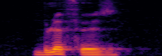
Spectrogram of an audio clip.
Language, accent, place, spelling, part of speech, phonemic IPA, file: French, France, Lyon, bluffeuse, noun, /blœ.føz/, LL-Q150 (fra)-bluffeuse.wav
- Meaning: female equivalent of bluffeur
